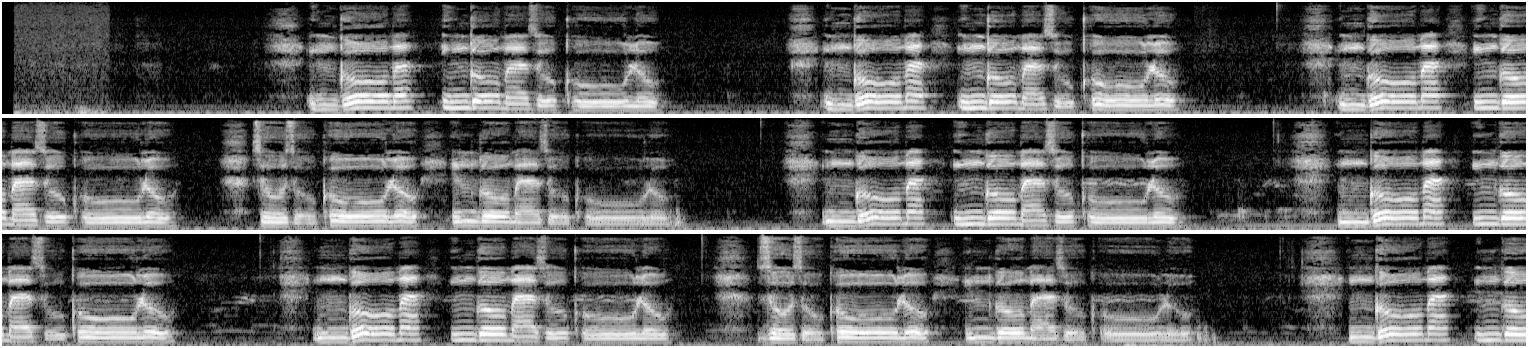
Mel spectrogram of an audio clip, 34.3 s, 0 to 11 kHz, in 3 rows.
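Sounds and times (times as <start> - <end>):
gospel choir singing, alto voices: 2.3 - 5.0, 6.2 - 8.8, 10.0 - 16.6, 17.6 - 20.3, 21.2 - 24.2, 25.2 - 27.9, 28.5 - 32.0, 32.9 - 34.2.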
